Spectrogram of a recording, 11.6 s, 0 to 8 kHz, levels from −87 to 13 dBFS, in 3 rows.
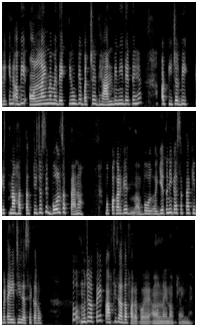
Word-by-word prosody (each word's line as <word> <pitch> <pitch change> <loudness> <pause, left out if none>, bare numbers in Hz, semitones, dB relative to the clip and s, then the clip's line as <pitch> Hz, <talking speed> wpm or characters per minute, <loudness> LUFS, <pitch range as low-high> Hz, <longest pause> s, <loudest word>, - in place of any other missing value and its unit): लेकिन 285 +5 -3
अभी 310 +4 -1
ऑनलाइन 250 +6 +5
में 295 - +3
मैं 280 -2 +1
देखती 260 +2 0
हूँ 285 -1 +3
कि 310 - -3
बच्चे 280 +4 -4
ध्यान 225 -1 +3
भी 265 - -1
नहीं 275 0 +1
देते 270 +1 -3
हैं 315 +5 -2 0.4
और 275 - +6
टीचर 255 +1 +1
भी 265 +3 -1 0.2
कितना 245 0 +3
हद 220 - +4
तक 230 0 +1
टीचर 270 +2 -3
सिर्फ़ 290 -5 -3
बोल 270 +4 +7
सकता 190 -10 -2
है 180 - 0
ना? 225 -3 -3 0.5
वो 225 - -4
पकड़ 235 -1 +4
के 265 - -2
अ, 260 +1 -5
बोल 205 +1 -5
ये 245 - +3
तो 270 - -3
नहीं 280 +1 +2
कह 270 - +1
सकता 265 -1 -2
कि 250 - -2
बेटा 220 +1 +1
ये 220 0 +1
चीज़ 225 -1 -2
ऐसे 200 +1 -3
करो, 185 -1 -5 0.6
तो 420 - -6
मुझे 275 +4 0
लगता 310 +2 0
है - - -1
ये - - -5
काफ़ी 240 +5 +4
ज़्यादा 235 -3 +5
फ़र्क 150 -1 -1
हो - - -4
गया 75 0 -6
ऑनलाइन, 75 -2 -6
ऑफ़लाइन 65 - -13
में। - - -16
245 Hz, 285 wpm, -23 LUFS, 220-275 Hz, 0.6 s, बोल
